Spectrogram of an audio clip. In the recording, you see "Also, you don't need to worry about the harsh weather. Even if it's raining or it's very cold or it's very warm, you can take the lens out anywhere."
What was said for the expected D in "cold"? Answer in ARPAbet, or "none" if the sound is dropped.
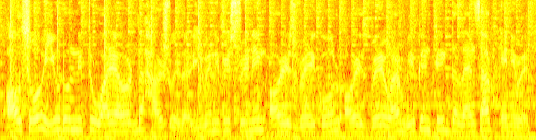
none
